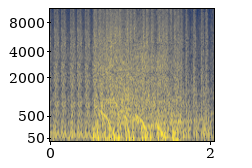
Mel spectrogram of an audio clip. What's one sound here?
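Rapid gunfire rattles close by.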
